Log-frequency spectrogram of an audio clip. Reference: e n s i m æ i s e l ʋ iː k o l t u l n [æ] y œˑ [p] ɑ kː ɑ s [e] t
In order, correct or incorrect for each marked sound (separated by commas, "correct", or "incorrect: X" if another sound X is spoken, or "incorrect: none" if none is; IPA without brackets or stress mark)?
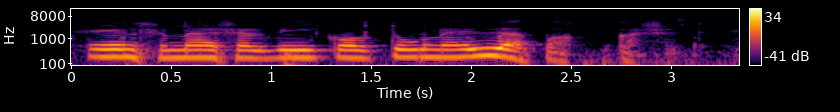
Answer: incorrect: e, correct, correct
